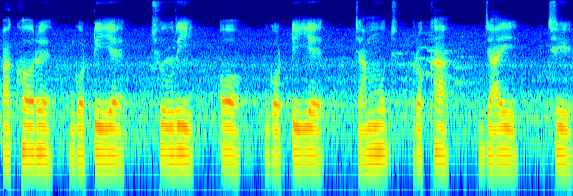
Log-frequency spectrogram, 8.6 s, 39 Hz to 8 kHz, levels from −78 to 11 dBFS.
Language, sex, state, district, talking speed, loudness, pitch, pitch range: Odia, male, Odisha, Malkangiri, 50 wpm, -19 LUFS, 125 Hz, 120-130 Hz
